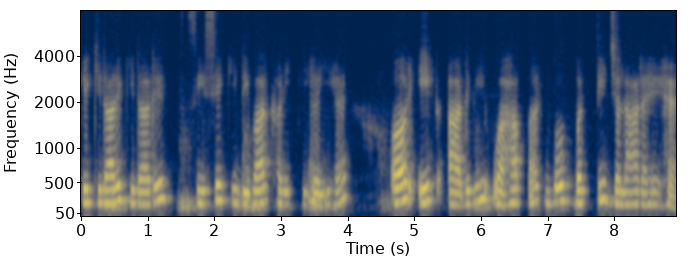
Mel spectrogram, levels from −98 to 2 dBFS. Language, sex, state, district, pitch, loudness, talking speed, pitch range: Hindi, female, Uttarakhand, Tehri Garhwal, 195 Hz, -21 LUFS, 125 wpm, 180-220 Hz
